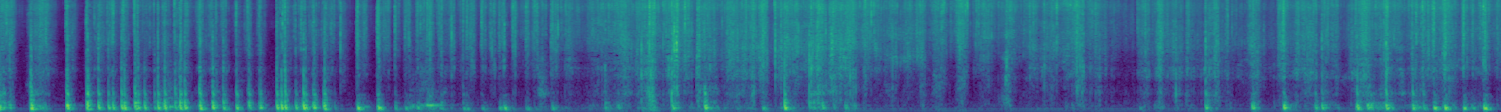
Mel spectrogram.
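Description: Fingertips press and pop the hollow bubbles of a clear plastic bubble wrap sheet and rolled length resting on a desk. Sharp, bright snapping pops come in quick irregular bursts over a steady crinkling rustle of the plastic.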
